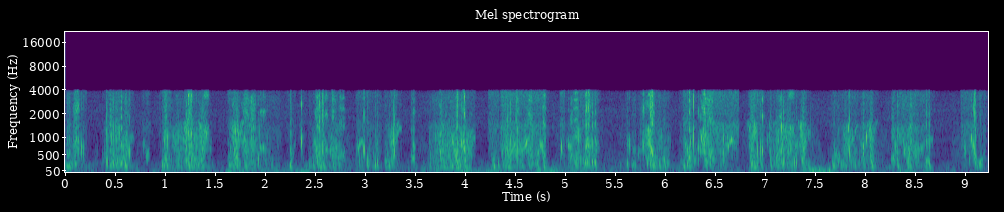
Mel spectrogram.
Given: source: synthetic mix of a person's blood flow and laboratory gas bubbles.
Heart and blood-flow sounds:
Doppler ultrasound of blood flow; subclavian vein
0.00-0.22 s: bubbles
0.37-0.70 s: bubbles
0.76-0.85 s: bubbles
0.94-1.48 s: bubbles
1.62-2.17 s: bubbles
2.21-2.31 s: bubbles
2.34-2.81 s: bubbles
2.91-3.37 s: bubbles
3.45-3.52 s: bubbles
3.62-4.10 s: bubbles
4.23-4.85 s: bubbles
4.94-5.36 s: bubbles
5.60-6.06 s: bubbles
6.14-6.74 s: bubbles
6.80-7.46 s: bubbles
7.65-8.16 s: bubbles
8.25-8.70 s: bubbles
8.96-9.21 s: bubbles
From the record:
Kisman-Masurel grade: 343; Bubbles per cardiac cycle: rolling drumbeat, 9 or more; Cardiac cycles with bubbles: 100%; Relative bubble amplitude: loud (0.450 to 0.775); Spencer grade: 3 (all of the cardiac periods contain showers or single bubble signals, but not dominating or overriding the cardiac motion signals); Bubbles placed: anywhere in the cardiac cycle

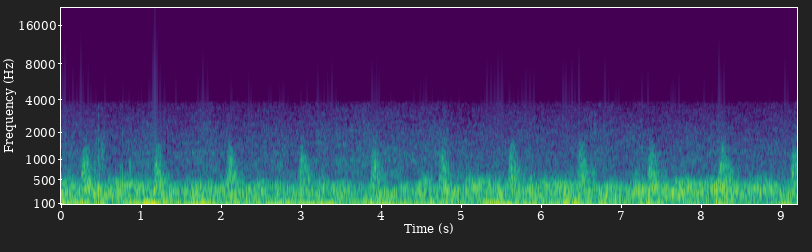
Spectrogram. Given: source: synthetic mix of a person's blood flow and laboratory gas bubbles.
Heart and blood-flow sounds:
Doppler ultrasound of blood flow; subclavian vein
0.28-0.68 s: bubbles
0.71-0.88 s: bubbles
From the record:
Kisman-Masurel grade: 221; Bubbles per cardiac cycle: several, 3 to 8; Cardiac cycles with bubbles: 10 to 50%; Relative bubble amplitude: barely perceptible (0.100 to 0.250); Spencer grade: 2 (many but less than half of the cardiac periods contain bubble signals, singularly or in groups); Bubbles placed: anywhere in the cardiac cycle

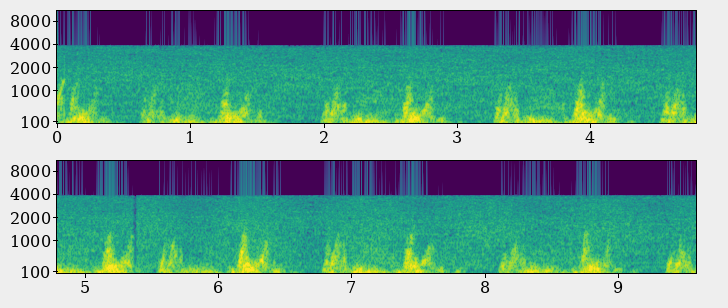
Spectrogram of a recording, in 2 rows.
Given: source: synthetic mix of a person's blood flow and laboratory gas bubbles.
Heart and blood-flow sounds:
Doppler ultrasound of blood flow; precordium
0.00-0.06 s: bubbles
From the record:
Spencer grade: 1 (occasional bubble signal discernible with the cardiac motion signal, with majority of cardiac periods free of bubbles); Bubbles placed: only in the low amplitude regions of the cardiac cycle

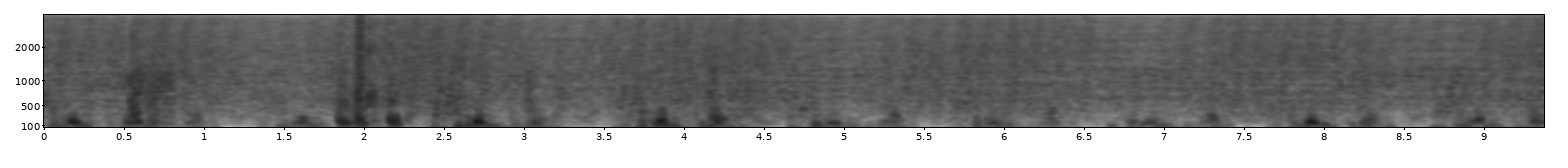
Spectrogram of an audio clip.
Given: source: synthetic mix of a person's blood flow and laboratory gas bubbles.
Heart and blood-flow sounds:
Doppler ultrasound of blood flow; precordium
0.49-0.82 s: bubbles
1.81-2.08 s: bubbles
2.13-2.32 s: bubbles
From the record:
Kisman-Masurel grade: 123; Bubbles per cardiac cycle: 1 to 2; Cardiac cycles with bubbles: 10 to 50%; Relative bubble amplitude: loud (0.450 to 0.775); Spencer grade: 2 (many but less than half of the cardiac periods contain bubble signals, singularly or in groups); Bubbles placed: only in the low amplitude regions of the cardiac cycle

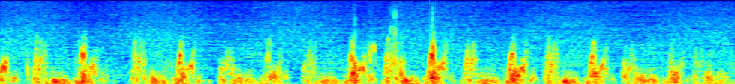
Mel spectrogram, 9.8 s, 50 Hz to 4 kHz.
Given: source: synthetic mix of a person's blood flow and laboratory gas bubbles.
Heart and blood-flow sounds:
Doppler ultrasound of blood flow; precordium
4.70-4.77 s: bubbles
4.91-5.02 s: bubbles
5.13-5.42 s: bubbles
From the record:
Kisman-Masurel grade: 211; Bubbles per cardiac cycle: several, 3 to 8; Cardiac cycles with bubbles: 1 to 10%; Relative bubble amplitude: barely perceptible (0.100 to 0.250); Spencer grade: 1 (occasional bubble signal discernible with the cardiac motion signal, with majority of cardiac periods free of bubbles); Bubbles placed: only in the low amplitude regions of the cardiac cycle

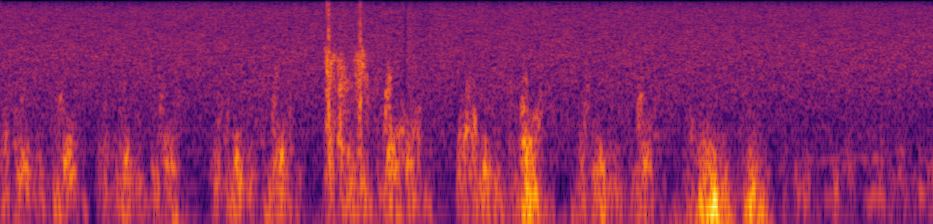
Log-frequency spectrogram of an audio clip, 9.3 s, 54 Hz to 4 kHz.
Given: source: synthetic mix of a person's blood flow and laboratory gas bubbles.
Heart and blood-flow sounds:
Doppler ultrasound of blood flow; precordium
3.24-3.70 s: bubbles
From the record:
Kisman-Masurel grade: 112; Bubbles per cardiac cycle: 1 to 2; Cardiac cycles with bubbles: 1 to 10%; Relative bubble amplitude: moderate (0.250 to 0.450); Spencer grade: 1 (occasional bubble signal discernible with the cardiac motion signal, with majority of cardiac periods free of bubbles); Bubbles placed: only in the low amplitude regions of the cardiac cycle

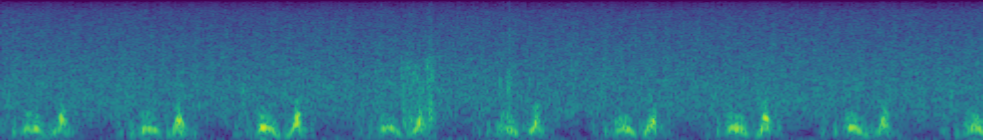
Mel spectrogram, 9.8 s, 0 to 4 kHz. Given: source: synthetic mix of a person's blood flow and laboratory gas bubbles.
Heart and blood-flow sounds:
Doppler ultrasound of blood flow; precordium
3.98-4.35 s: bubbles
4.96-5.10 s: bubbles
From the record:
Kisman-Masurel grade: 112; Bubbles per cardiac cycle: 1 to 2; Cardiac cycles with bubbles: 1 to 10%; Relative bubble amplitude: moderate (0.250 to 0.450); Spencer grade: 1 (occasional bubble signal discernible with the cardiac motion signal, with majority of cardiac periods free of bubbles); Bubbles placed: anywhere in the cardiac cycle

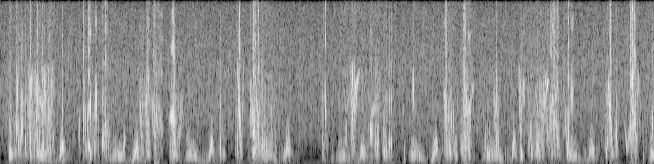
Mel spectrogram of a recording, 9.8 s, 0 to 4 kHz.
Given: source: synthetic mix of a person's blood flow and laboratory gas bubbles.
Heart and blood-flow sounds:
Doppler ultrasound of blood flow; precordium
0.09-0.83 s: bubbles
1.14-1.67 s: bubbles
1.82-1.91 s: bubbles
2.07-2.45 s: bubbles
2.52-2.74 s: bubbles
3.26-3.40 s: bubbles
3.52-3.65 s: bubbles
3.72-4.15 s: bubbles
4.81-4.92 s: bubbles
5.14-5.92 s: bubbles
6.17-6.23 s: bubbles
6.62-7.10 s: bubbles
7.23-7.52 s: bubbles
7.76-7.88 s: bubbles
7.90-8.41 s: bubbles
8.44-8.62 s: bubbles
9.05-9.29 s: bubbles
9.35-9.59 s: bubbles
9.73-9.82 s: bubbles
From the record:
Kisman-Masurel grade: 343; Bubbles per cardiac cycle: rolling drumbeat, 9 or more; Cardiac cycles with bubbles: 100%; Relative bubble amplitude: loud (0.450 to 0.775); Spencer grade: 3 (all of the cardiac periods contain showers or single bubble signals, but not dominating or overriding the cardiac motion signals); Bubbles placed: only in the low amplitude regions of the cardiac cycle

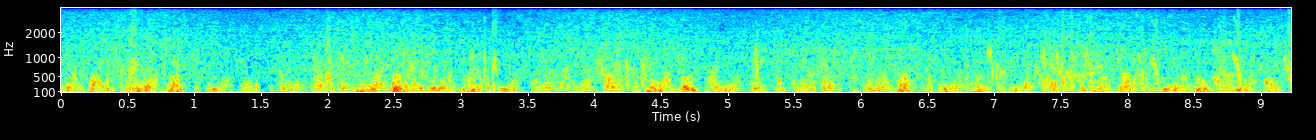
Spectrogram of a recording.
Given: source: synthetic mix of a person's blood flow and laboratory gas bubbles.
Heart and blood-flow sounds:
Doppler ultrasound of blood flow; precordium
0.00-0.08 s: bubbles
0.31-0.62 s: bubbles
0.82-0.95 s: bubbles
1.43-1.52 s: bubbles
1.61-1.77 s: bubbles
1.86-2.23 s: bubbles
2.41-2.88 s: bubbles
3.01-3.30 s: bubbles
3.51-3.84 s: bubbles
4.01-4.49 s: bubbles
4.81-5.51 s: bubbles
5.54-6.12 s: bubbles
6.18-6.66 s: bubbles
6.76-6.87 s: bubbles
6.92-7.82 s: bubbles
7.98-8.34 s: bubbles
8.62-8.98 s: bubbles
9.01-9.12 s: bubbles
9.16-9.24 s: bubbles
From the record:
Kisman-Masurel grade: 242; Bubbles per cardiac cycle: several, 3 to 8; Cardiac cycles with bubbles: 100%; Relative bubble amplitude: moderate (0.250 to 0.450); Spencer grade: 3 (all of the cardiac periods contain showers or single bubble signals, but not dominating or overriding the cardiac motion signals); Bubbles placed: anywhere in the cardiac cycle

